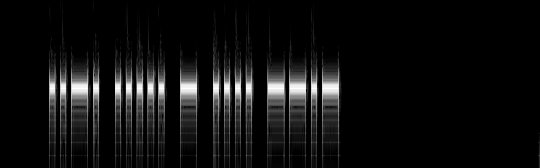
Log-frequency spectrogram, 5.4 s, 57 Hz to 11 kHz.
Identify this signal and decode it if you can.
Morse code, heard as a keyed tone, about 21 wpm, 700 Hz. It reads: F5THQ
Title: DXCC-100 Call Signs - 5 Characters - 22wpm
